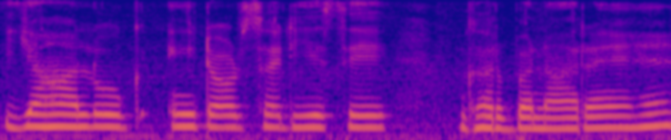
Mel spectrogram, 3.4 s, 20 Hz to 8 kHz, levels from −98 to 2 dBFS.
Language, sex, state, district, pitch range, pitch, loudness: Hindi, female, Uttar Pradesh, Budaun, 205-220 Hz, 210 Hz, -42 LUFS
